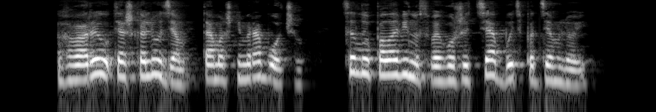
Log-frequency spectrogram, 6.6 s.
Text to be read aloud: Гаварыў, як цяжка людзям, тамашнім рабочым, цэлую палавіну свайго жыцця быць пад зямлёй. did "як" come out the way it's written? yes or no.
no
